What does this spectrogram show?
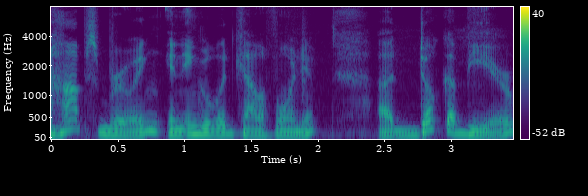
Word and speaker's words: Dokkaebier: Doka Beer, which is spelled Dokkaebier in Oakland, California.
